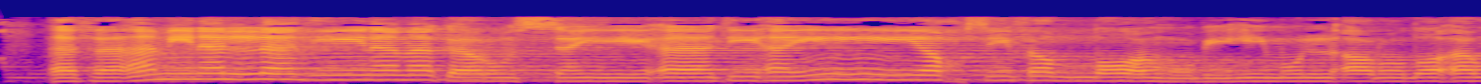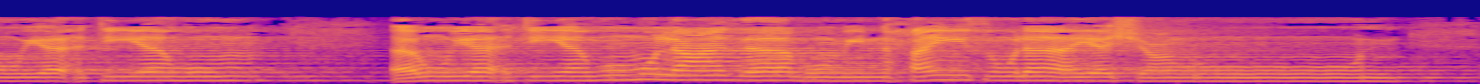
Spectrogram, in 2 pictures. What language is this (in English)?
Arabic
